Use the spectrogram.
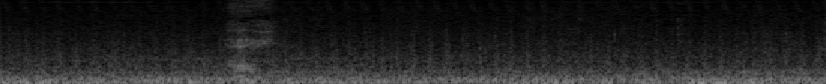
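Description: A helicopter in a video game hums and thrums as a continuous loud drone, with a brief whoosh partway through. Speech runs faintly along with it.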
